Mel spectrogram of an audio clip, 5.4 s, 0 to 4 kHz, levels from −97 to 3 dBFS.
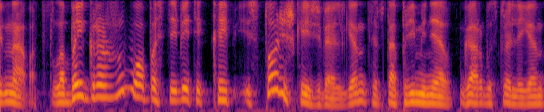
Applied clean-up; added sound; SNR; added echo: none; none; none; none.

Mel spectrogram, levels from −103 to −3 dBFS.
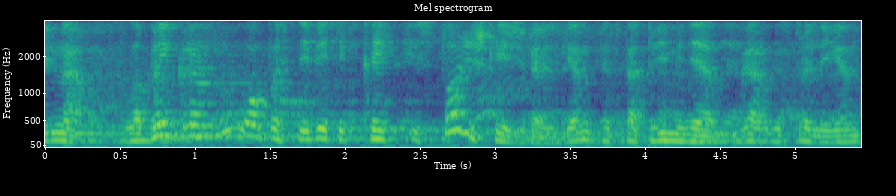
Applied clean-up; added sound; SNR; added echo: none; none; none; reverberation time 2.2 s.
